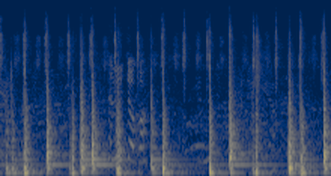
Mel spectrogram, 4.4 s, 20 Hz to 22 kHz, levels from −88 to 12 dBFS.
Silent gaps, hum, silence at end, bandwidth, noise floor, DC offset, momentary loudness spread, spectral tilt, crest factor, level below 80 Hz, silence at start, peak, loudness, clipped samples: none; none; 0 s; 16 kHz; -53 dBFS; under 0.1%; 8 LU; -7 dB/octave; 22 dB; -58 dBFS; 0 s; -10 dBFS; -34 LUFS; under 0.1%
